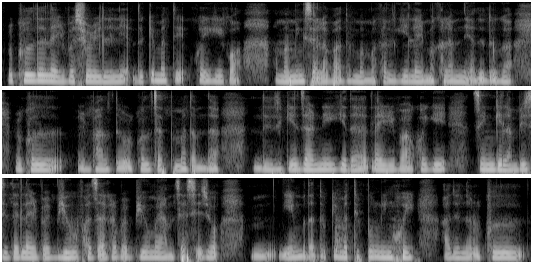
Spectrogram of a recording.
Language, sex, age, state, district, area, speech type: Manipuri, female, 30-45, Manipur, Bishnupur, rural, spontaneous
